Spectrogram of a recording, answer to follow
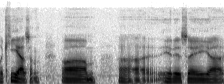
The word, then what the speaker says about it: chiasm: extensively, and that literary structure is called a chiasm. It is spelled C-H-I-A-S-M, chiasm.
